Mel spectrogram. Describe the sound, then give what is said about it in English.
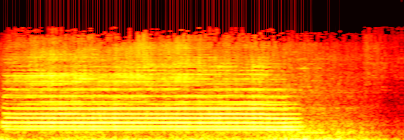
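A freight train's horn blares loudly in one long sustained blast over the heavy rumble of passing rail cars, cutting off after about three seconds while the rolling train noise continues. “Much of the crude oil leaves the area by train, but several accidents have raised concerns about the method of transportation and the oil itself.”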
